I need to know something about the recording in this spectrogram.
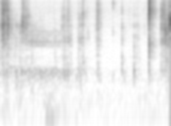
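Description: Faint, scattered crinkling of a trading-card pack's wrapper being handled.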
